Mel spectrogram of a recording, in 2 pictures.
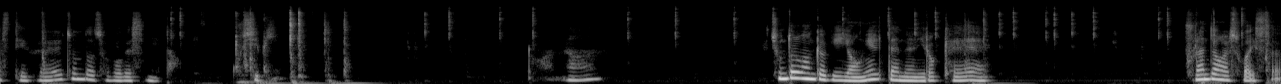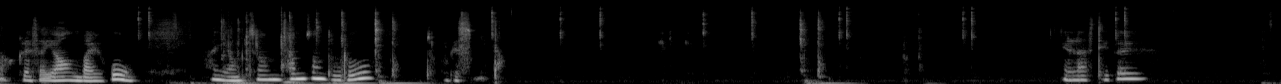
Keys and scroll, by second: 2.1-3.3 typing, 9.7 space, 14.7-16.6 typing, 16.1 Return, 17.7 typing, 20.2-20.8 typing.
